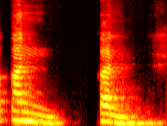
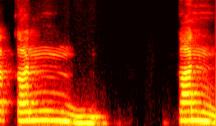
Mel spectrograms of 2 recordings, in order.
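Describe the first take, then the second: First: कन with a clear n closing the syllable; anusvar kan. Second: कन with a nasalized a through the nose, no full n; nasal vowel kan. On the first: Teacher contrasting bindi and chandrabindu, crisp कन. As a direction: end कन on a firm n. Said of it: "देखिए जैसे मैं बोलती हूँ". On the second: Teacher contrasting chandrabindu with bindi, nasal कन. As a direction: let कन ring in the nose. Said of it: "अनुनासिक यानी कि चंद्र बिंदी लगा देंगे". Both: Shown as a demonstration.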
